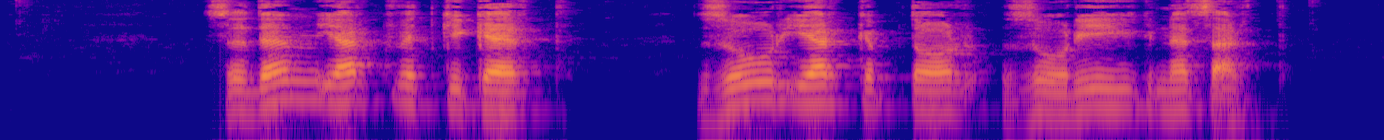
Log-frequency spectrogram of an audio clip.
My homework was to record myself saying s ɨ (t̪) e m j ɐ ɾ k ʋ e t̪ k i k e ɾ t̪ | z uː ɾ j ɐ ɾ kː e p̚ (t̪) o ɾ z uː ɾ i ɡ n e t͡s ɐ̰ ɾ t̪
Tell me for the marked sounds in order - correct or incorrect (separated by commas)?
incorrect, correct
